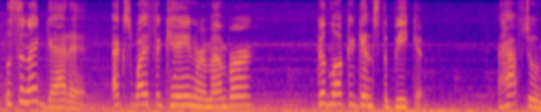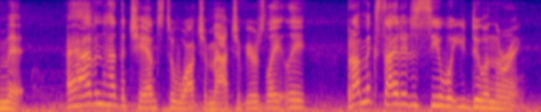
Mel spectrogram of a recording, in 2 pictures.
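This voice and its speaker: An actress playing a mischievous veteran wrestler drawn to darkness in a game cutscene, conversational and teasing. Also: female voice, mid-range voice, animated, fairly quick, a little hiss or hum, lightly acted. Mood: intrigued, admiring. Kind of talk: video game cutscene acting.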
